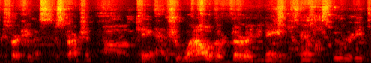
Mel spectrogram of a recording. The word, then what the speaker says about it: João: I used to think it was wow, like when the baby was born, the mother would say, oh, wow, it's a boy. But it's actually João.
